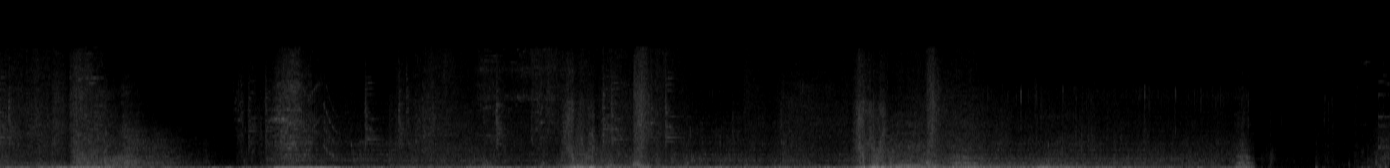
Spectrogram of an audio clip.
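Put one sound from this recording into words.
Game battle effects clash, whoosh and crackle.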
